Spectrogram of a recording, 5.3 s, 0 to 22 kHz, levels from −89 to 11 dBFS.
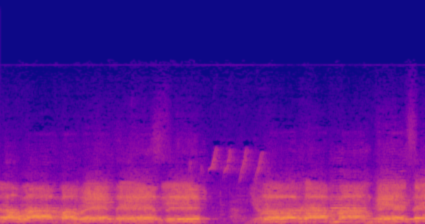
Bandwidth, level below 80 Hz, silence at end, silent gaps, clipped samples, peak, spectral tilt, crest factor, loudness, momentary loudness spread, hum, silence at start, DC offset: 13 kHz; -62 dBFS; 0 s; none; under 0.1%; -4 dBFS; -3.5 dB/octave; 14 dB; -17 LUFS; 7 LU; none; 0 s; under 0.1%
